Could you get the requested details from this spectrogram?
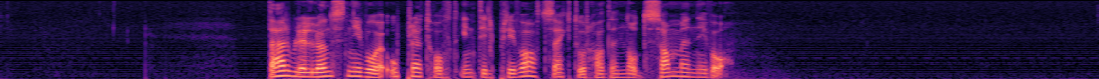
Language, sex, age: Norwegian, male, 23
